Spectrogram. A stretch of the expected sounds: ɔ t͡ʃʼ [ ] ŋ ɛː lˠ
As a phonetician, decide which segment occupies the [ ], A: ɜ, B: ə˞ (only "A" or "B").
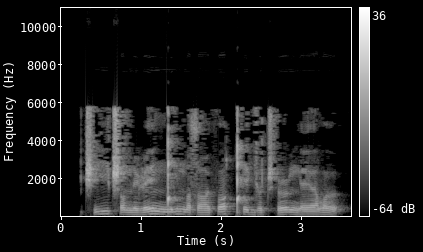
B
